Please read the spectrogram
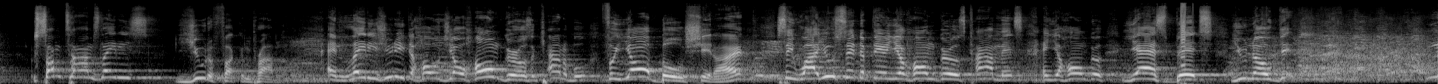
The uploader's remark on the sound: LIVE in Atlanta, Georgia.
